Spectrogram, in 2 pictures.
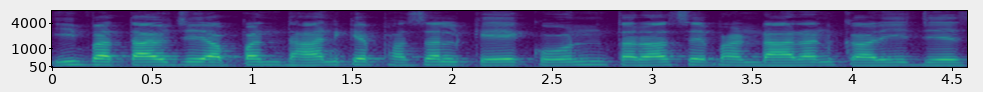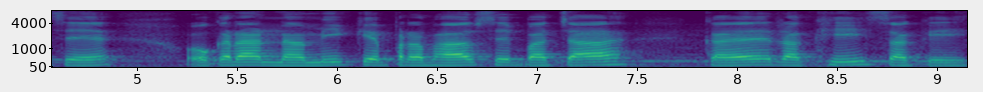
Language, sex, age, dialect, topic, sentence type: Maithili, male, 31-35, Eastern / Thethi, agriculture, question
